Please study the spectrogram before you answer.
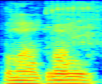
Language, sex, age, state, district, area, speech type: Santali, male, 60+, West Bengal, Paschim Bardhaman, rural, spontaneous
